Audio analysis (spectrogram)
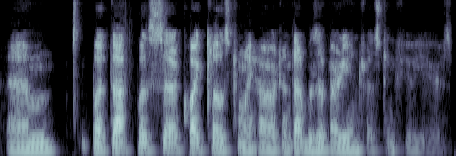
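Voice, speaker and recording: A middle-aged Irish man talks slowly and reflectively over a video call, pausing often with ums and restarting his sentences. His voice is bright and forward, with a husky, slightly breathy grain. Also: medium pitch, level tone, rough recording. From Ireland. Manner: thoughtful, hesitant, many ums and restarts. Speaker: psychotherapist and naturalist guest. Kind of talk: reflective interview answers.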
